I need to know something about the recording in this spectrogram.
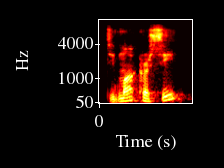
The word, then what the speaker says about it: democracy: We talked about the general rule for 3-syllable words, like universe, article, relative, democracy. And here the rules indicated that the third syllable from the right to the left was the one which carried the stress.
